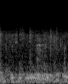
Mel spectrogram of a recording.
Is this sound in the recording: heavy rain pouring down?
no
